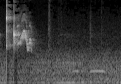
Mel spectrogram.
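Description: Cockatiel giving one loud, harsh squawk about half a second long, opening with two sharp attacks close together, the kind of call an annoyed cockatiel makes.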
